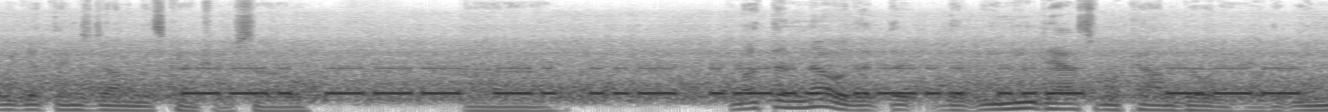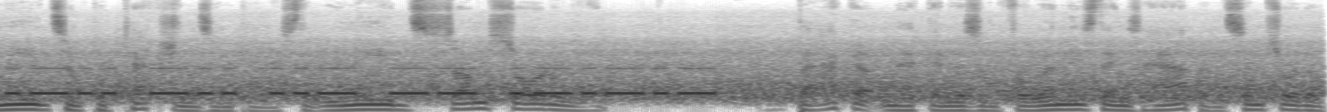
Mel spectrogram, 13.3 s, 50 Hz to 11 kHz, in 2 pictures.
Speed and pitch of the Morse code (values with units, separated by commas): 20 wpm, 500 Hz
